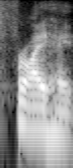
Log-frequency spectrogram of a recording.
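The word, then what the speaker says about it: Freiheit: i grew up with my last name as fry hate f-r-e-i-h-e-i-t you know growing up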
